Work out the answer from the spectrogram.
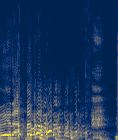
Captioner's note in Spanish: ríen jocosamente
